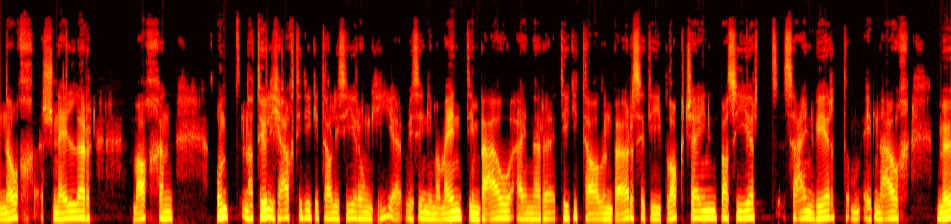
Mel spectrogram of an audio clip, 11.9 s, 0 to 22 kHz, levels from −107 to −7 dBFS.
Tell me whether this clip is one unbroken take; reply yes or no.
yes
